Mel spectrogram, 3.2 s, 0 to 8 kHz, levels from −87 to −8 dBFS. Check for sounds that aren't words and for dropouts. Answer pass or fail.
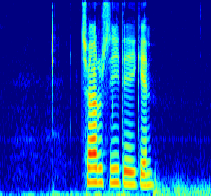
pass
